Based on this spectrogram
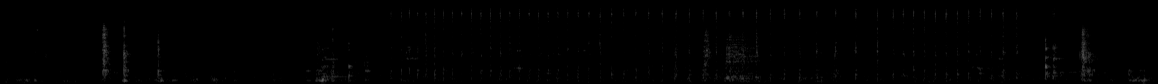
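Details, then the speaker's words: Bicycle disc brake after degreasing pads and disc that were squeaking from oil contamination, wheel refitted; fast even freewheel ticking about eight clicks a second, no squeal or rubbing. Brake quiet, normal. "après cela, votre vélo ralentira. bonne qualité. il n'y aura pas de sons parasites. tout ira bien !"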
